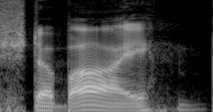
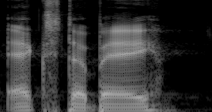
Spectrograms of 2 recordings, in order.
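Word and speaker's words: Xtabay: and some unnamed male vocalist playing a song that should be pronounced Shtabai, but they're calling it Extabay.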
